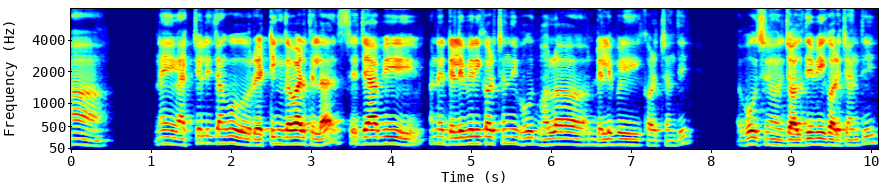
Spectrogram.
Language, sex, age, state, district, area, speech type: Odia, male, 18-30, Odisha, Cuttack, urban, spontaneous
